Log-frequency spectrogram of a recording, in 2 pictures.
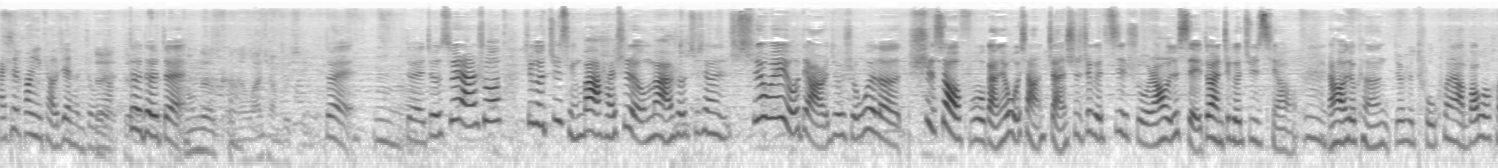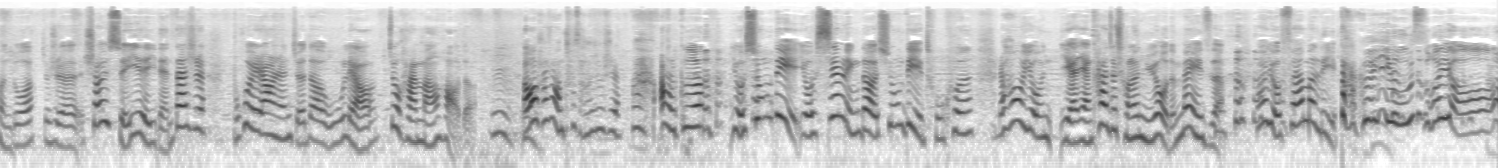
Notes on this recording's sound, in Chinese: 我们上海分部也是第一时间抢到了IMAX激光厅的首映零点场。决定做一期“声音vlog”，记录一下我们以及其他的影迷现场观影的即时感受。现场观众的映前采访。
